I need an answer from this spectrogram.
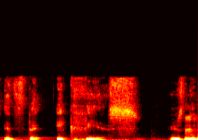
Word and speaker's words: Ichthys: It's the ichthyos is the name of it.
